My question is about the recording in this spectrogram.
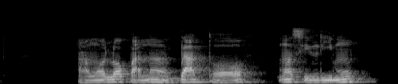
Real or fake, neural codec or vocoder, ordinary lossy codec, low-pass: real; none; none; 5.4 kHz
